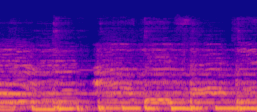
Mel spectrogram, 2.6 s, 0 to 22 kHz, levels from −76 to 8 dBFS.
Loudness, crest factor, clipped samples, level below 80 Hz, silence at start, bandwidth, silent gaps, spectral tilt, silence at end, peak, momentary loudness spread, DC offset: -16 LUFS; 14 dB; under 0.1%; -42 dBFS; 0 s; 11.5 kHz; none; -8.5 dB/octave; 0 s; -2 dBFS; 3 LU; under 0.1%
